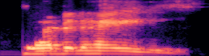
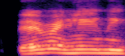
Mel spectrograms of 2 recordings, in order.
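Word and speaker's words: Devin Haney: not them not they dein Haney let me say it right Devon Haney kind of acted like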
